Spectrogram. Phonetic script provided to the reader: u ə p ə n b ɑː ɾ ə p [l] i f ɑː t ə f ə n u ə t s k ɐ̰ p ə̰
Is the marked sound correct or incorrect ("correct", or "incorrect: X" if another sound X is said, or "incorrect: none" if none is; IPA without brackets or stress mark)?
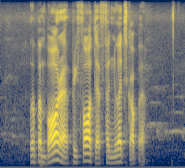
incorrect: r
